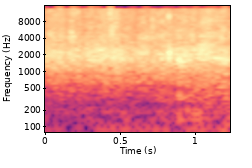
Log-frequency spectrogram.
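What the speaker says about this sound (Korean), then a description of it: "이거 박수 한번 보내야 돼요." A church congregation breaks into a short burst of applause, a dense, continuous patter of many hands clapping at once.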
